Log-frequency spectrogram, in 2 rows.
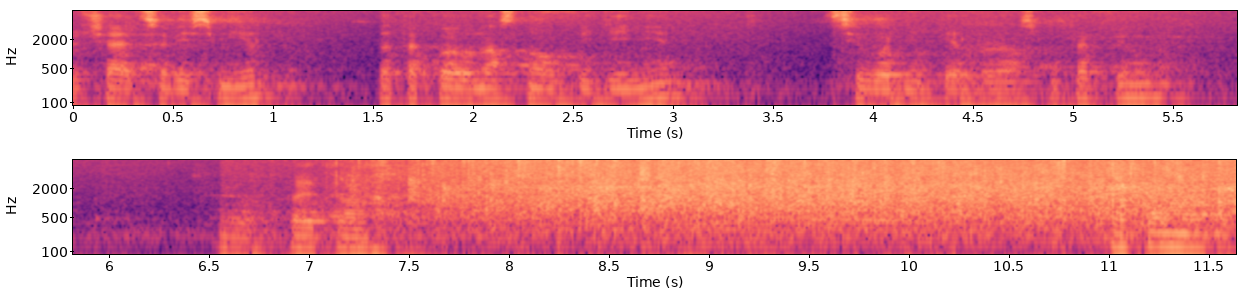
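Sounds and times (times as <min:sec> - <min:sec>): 
speech: 0:00.0 - 0:03.2, 0:03.8 - 0:05.7, 0:06.5 - 0:07.6, 0:11.0 - 0:11.6
audience clapping: 0:07.1 - 0:11.6.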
